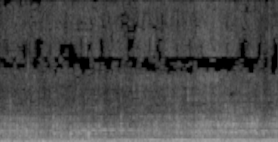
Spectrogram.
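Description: A Tesla electric car creeping along at parking speed, giving out a faint steady hum over low rumble and wind noise on the microphone.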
